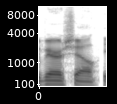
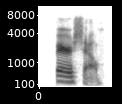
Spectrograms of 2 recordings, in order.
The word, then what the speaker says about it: Baruchel: Jay Baruchel, yeah. – Baruchel, thank you.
